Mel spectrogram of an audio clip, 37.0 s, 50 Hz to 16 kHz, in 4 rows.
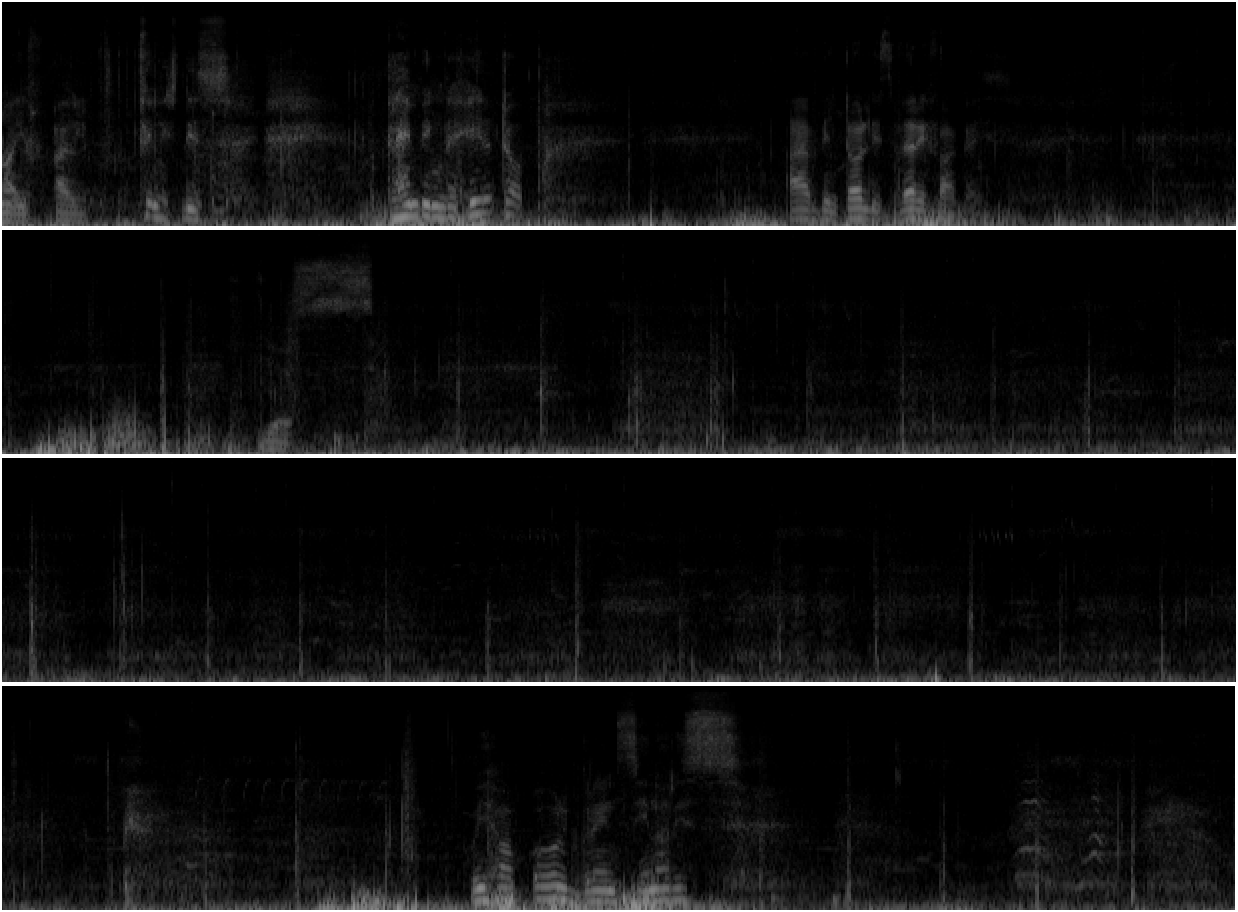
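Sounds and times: footsteps crunching on gravel: 0.0 - 37.0.

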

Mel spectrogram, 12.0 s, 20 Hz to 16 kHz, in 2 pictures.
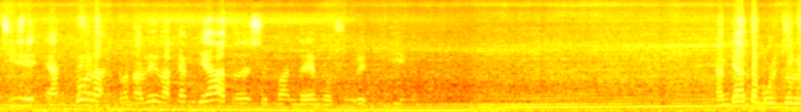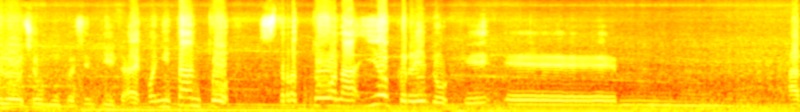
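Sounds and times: motorcycle engine accelerating: 0.0 - 12.0.

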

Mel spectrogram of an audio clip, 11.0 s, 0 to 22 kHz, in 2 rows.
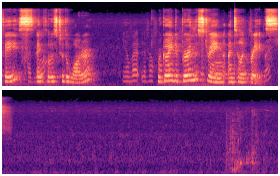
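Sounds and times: water sloshing in plastic basin: 10.0 - 11.0.

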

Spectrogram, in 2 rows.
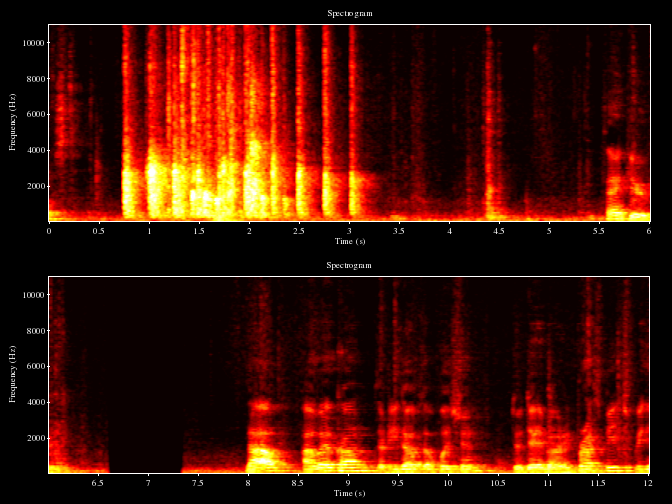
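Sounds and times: people applauding: 0.7 - 3.3.

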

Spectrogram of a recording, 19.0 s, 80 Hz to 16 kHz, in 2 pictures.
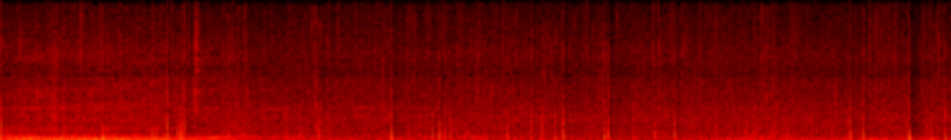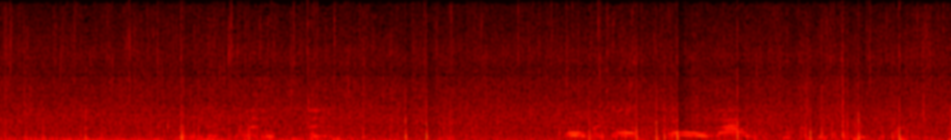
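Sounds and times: rain pattering on leaves: 0.0 - 19.0.

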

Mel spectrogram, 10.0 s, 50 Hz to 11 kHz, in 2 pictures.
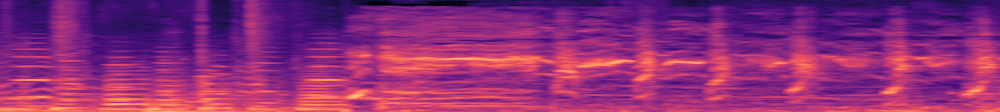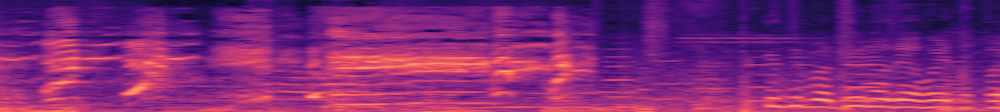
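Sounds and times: squeaky snickering laughter: 1.8 - 8.0.

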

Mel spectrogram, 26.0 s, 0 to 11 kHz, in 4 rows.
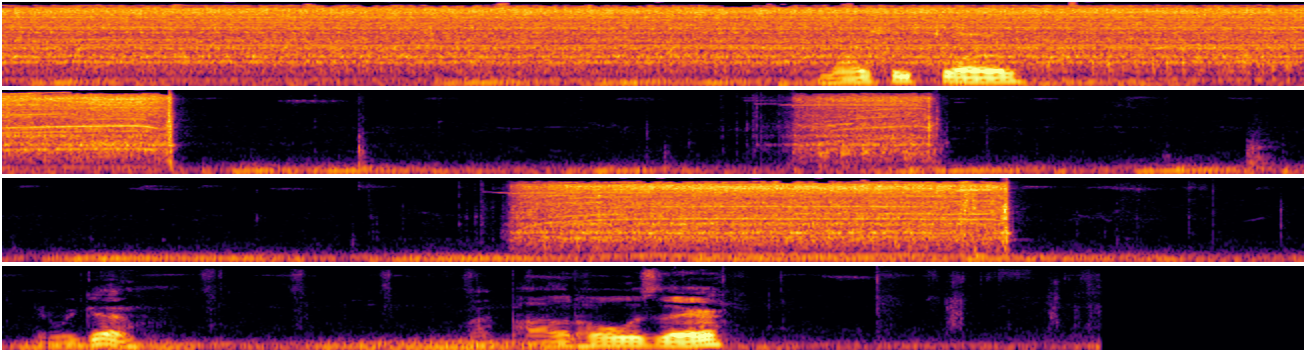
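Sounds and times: cordless drill boring into metal: 0.0 - 7.4, 10.2 - 11.2, 15.4 - 18.1.

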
